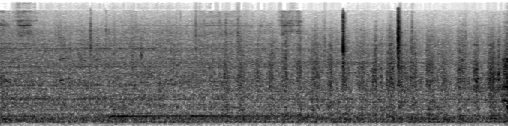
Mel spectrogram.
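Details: John Deere tractor power harrowing in very wet, muddy conditions; steady tractor drone with irregular sharp metallic clacks as stones strike the harrow tines.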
